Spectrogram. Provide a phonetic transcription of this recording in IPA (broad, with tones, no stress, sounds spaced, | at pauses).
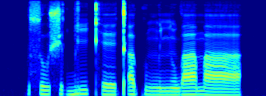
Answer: s u˨ ʃ ɪ˨ ɡ͡b iː˦ kʰ eː˨ kʼ a˦ kʷ ɪ˨ ŋ ʊ˨ ɲ ũ˨ w aː˦ m aː˨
